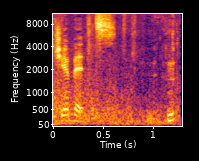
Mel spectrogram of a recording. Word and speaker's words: gibbets: Avery had some gibbets left over. Gibbets? What? It's pronounced gibbets.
